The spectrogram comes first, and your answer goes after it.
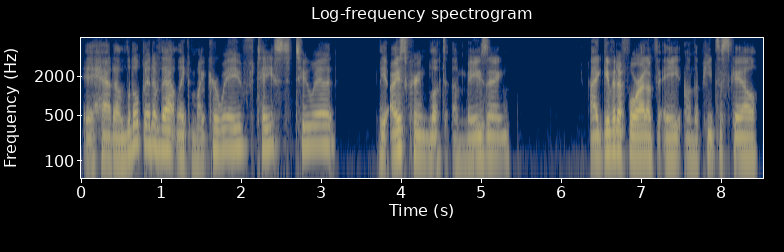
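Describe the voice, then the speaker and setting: A man's voice: mid-range voice, normal speed, no room sound. A man co-hosting a podcast, chatting and telling a story in a joking way. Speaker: podcast co-host. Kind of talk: casual podcast chat.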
